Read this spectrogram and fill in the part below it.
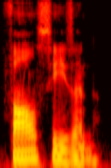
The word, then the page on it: fall season: American English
